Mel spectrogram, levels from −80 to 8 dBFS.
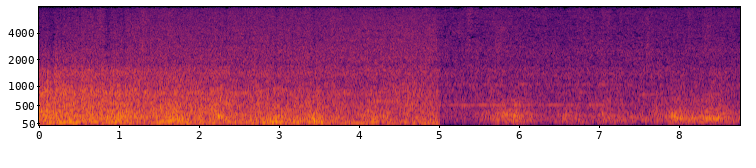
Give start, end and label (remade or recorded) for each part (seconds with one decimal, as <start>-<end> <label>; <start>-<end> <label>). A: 0.0-2.1 recorded; 2.1-2.7 remade; 2.7-8.8 recorded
